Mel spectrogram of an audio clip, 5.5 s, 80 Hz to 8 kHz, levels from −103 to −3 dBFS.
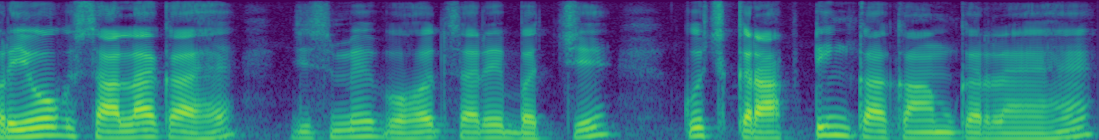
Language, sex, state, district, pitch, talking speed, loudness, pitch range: Hindi, male, Uttar Pradesh, Hamirpur, 135 Hz, 165 wpm, -24 LUFS, 125-155 Hz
